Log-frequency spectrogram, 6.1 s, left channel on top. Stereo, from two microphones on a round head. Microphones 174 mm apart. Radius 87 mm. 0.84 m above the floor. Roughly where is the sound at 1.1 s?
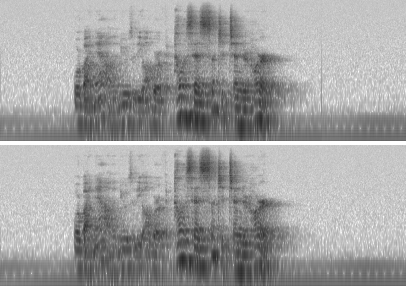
Right.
